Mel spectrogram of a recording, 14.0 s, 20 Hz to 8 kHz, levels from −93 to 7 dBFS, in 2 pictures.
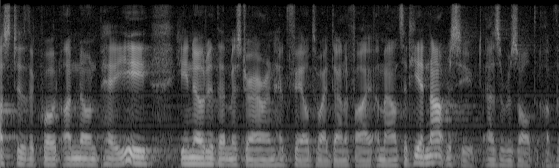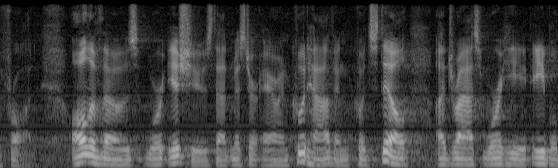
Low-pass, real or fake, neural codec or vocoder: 7.2 kHz; real; none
